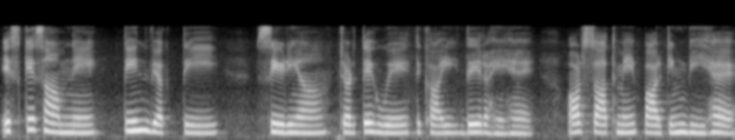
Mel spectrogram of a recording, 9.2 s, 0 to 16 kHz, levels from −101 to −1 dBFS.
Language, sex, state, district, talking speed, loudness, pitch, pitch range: Hindi, female, Punjab, Kapurthala, 110 wpm, -17 LUFS, 210 Hz, 200-220 Hz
